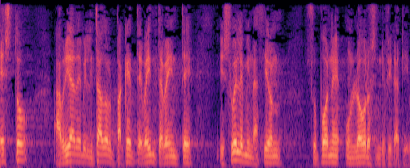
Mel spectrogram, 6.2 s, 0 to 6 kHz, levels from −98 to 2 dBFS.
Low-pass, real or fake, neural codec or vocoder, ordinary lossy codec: 5.4 kHz; real; none; none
